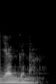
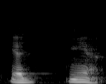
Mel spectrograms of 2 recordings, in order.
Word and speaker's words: यज्ञ: also pronounce it as yagya, simple yagya. So all these variations are not actually correct, because we have a j and nya there.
